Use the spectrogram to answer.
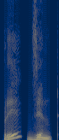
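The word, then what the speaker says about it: present: এক ভুল হবে না যেমন দেখো প্রেজেন্ট এর উচ্চারণ হবে প্রেজেন্ট কেন কারণ এস এর দুপাশে আবার দুটো ভাওয়েল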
